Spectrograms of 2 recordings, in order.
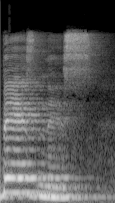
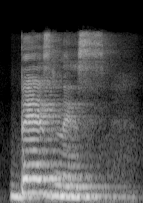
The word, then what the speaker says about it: business: Letter I is silent in the word business, business.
